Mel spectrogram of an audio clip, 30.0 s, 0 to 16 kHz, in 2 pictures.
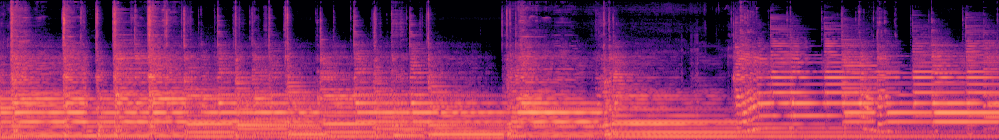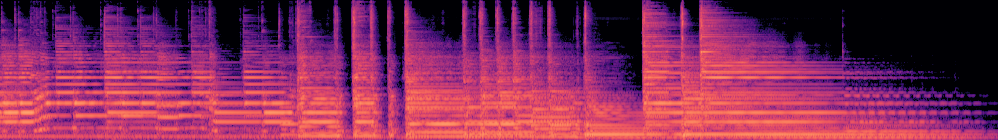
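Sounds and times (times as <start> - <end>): electric guitar playing: 0.0 - 29.9.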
